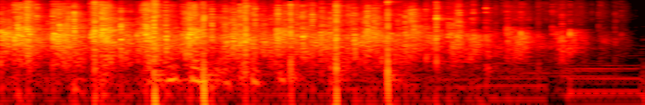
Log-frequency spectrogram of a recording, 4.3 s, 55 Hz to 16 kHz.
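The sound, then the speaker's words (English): An audience at the 2016 London Lit Weekend applauds to thank speakers Frances Wilson and Benjamin Markovits, with dense, steady clapping that stays loud for several seconds, then thins out and fades as the clapping tapers off at the end. “If you could join me in thanking our speakers, Frances Wilson and Benjamin Markovits.”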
